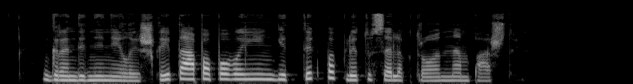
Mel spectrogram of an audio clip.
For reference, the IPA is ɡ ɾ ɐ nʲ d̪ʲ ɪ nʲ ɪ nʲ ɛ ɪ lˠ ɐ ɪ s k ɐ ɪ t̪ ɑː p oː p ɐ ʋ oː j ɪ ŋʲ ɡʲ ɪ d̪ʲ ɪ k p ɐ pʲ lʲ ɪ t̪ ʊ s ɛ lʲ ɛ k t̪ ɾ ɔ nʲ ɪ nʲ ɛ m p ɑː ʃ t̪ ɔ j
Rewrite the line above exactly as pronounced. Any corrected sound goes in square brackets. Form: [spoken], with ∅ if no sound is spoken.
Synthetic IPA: ɡ ɾ ɐ nʲ d̪ʲ ɪ nʲ ɪ nʲ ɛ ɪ lˠ ɐ ɪ [ʃ] k ɐ ɪ t̪ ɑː p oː p ɐ ʋ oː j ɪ ŋʲ ɡʲ ɪ [t̪ʲ] ɪ k p ɐ pʲ lʲ ɪ t̪ ʊ s ɛ lʲ ɛ k t̪ ɾ ɔ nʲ ɪ nʲ ɛ m p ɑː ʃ t̪ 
